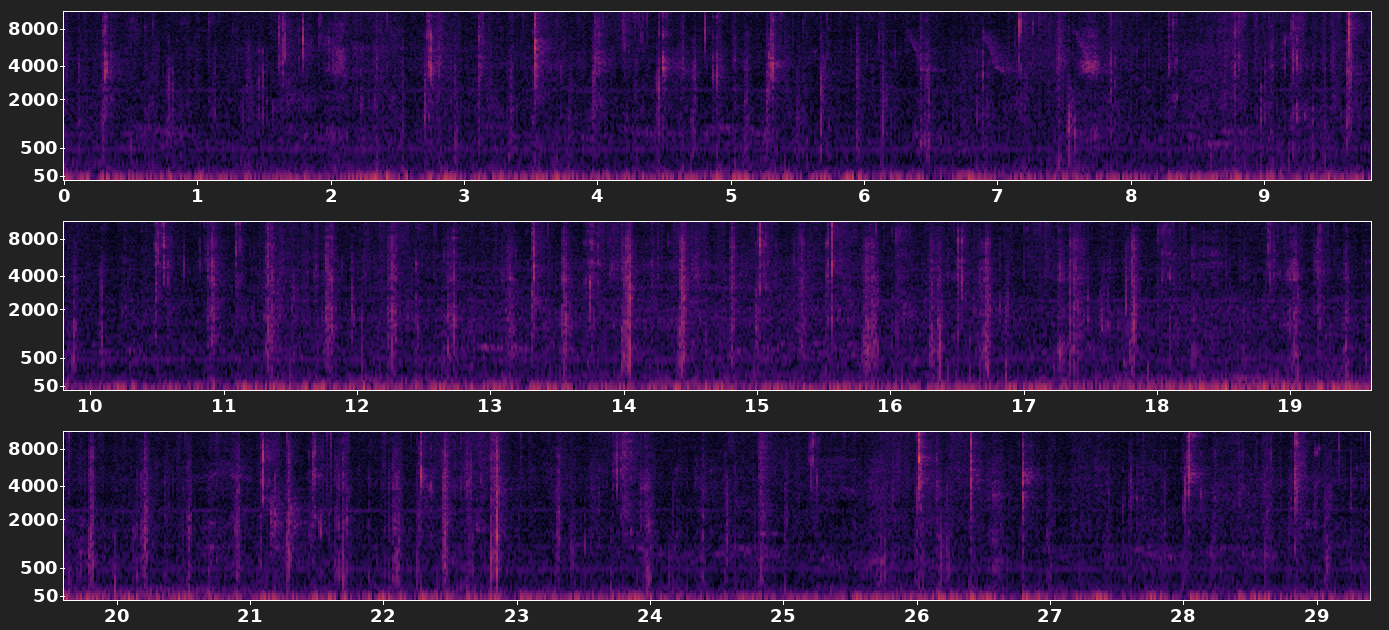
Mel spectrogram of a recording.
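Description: Close-up eating sounds of a person eating rice and chicken curry by hand: chewing with many scattered small clicks and crunches, and fingers working the food on a steel plate. A faint steady hum sits underneath.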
